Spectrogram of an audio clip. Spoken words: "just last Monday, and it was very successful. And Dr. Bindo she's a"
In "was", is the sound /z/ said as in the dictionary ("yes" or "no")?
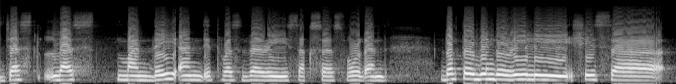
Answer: no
